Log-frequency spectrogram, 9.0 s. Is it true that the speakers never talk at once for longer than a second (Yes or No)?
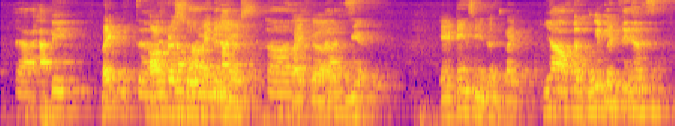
No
